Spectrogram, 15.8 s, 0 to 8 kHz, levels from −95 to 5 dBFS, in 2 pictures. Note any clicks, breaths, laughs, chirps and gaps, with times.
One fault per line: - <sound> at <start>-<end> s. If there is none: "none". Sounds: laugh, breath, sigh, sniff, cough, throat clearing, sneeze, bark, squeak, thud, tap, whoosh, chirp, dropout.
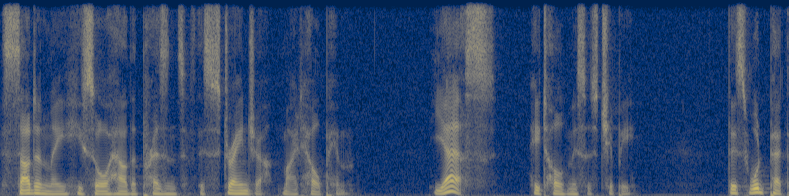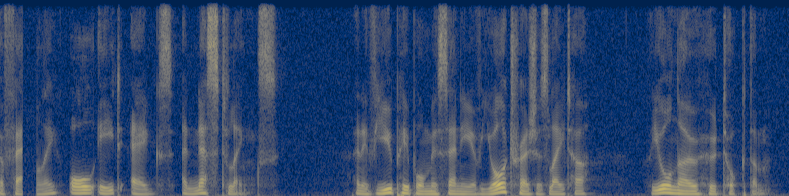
- dropout at 8.1-8.3 s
